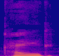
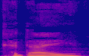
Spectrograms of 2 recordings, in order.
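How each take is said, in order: First: The name is said as one syllable. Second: The name is said as two syllables. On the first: The speaker calls it wrong. "Not Cade" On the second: The speaker calls it right.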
